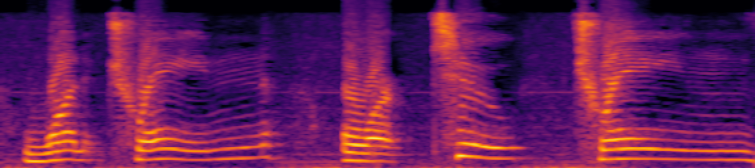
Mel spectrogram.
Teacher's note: Next word, train, ends with a voiced N.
